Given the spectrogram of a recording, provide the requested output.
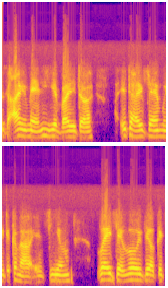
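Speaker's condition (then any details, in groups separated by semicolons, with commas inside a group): Cerebral palsy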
